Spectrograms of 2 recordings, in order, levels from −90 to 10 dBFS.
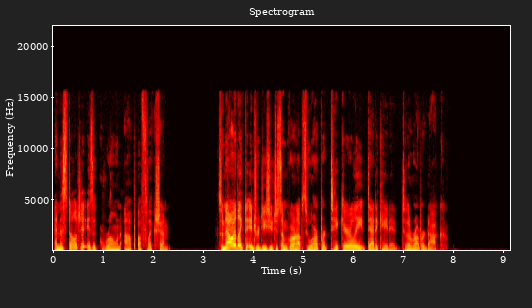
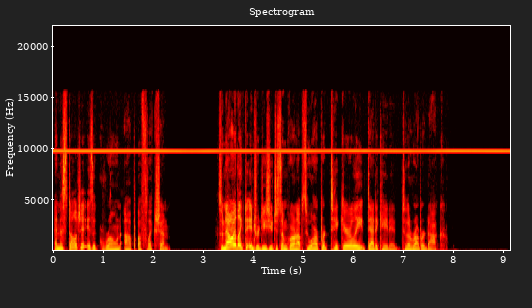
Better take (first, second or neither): first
